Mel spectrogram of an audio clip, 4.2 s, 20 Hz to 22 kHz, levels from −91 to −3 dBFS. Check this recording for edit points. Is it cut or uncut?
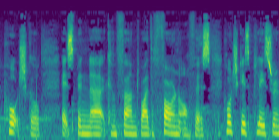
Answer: cut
